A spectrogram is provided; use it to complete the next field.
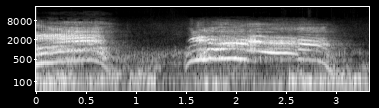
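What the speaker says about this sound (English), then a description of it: "free solo screams are the funkiest" A free solo climber's victory scream, two long, loud, raw yells, the second one longer, carried on an outdoor breeze.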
